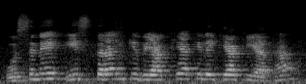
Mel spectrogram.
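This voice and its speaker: A man's voice: extremely high pitch, normal speed, a bit bright, a little hiss or hum. A man teaching physics in a classroom lecture, often asking the class questions and repeating their answers. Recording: roomy classroom, from far off.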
